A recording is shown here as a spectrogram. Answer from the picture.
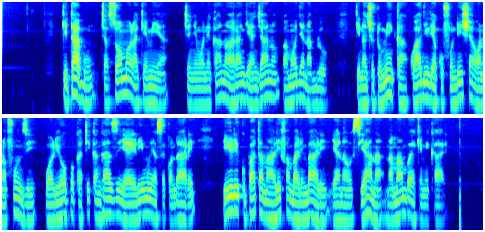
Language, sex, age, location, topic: Swahili, male, 25-35, Dar es Salaam, education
